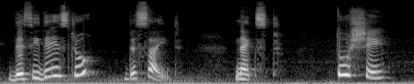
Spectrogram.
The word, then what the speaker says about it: toucher: Next, toucher. Remember I told you the pronunciation of CH is sh. So it becomes toucher.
